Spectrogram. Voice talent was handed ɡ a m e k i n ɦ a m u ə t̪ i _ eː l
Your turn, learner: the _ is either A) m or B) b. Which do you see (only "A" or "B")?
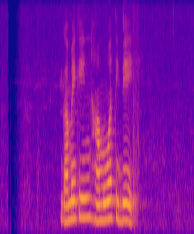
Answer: B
